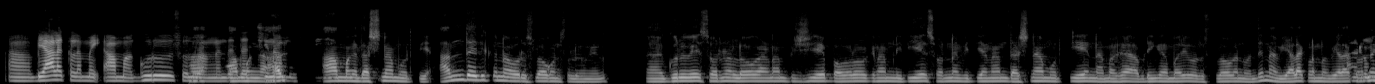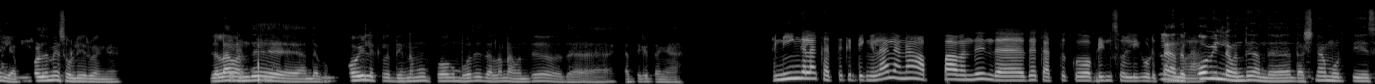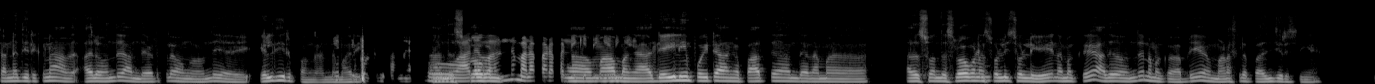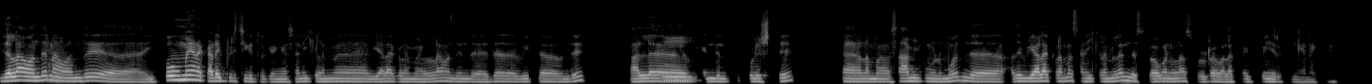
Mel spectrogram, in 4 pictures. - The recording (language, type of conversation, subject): Tamil, podcast, உங்கள் வீட்டில் காலை வழிபாடு எப்படிச் நடைபெறுகிறது?
- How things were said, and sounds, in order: other noise; other background noise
